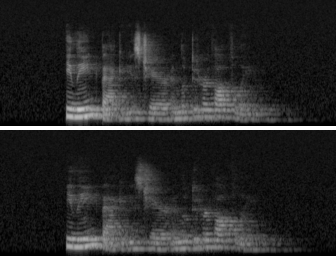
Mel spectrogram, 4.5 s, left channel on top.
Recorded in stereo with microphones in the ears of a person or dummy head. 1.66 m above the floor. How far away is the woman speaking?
About 0.5 m.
